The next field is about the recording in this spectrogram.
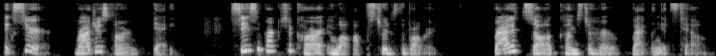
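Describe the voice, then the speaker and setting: A woman's voice: medium pitch, very animated, normal speed, creaky, breathy edge, no room sound. A woman reading scene descriptions and stage directions as the narrator of a script.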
